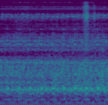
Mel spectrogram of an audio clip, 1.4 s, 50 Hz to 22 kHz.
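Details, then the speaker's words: Volvo V50 D5 diesel, 142,000 miles, cold idle just after EGR valve and pipework soot cleaning; steady even idle with no knock or misfire, slight hissing suspected from a tensioner or pulley; usually gets noisier after a short drive; normal cold idle. "see how it sounds then, because it usually gets noisier after a short drive."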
